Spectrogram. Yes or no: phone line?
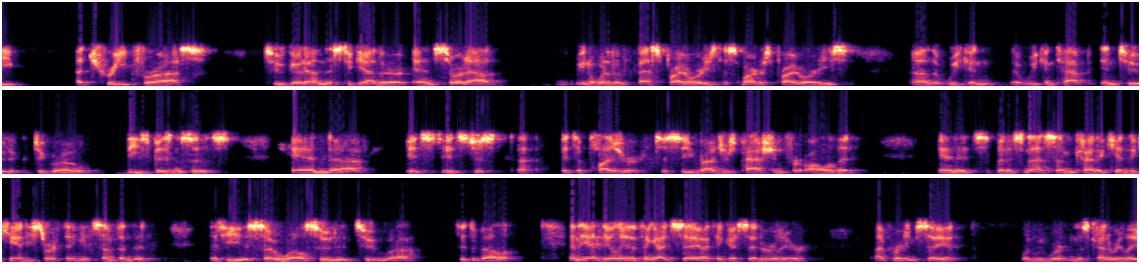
yes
